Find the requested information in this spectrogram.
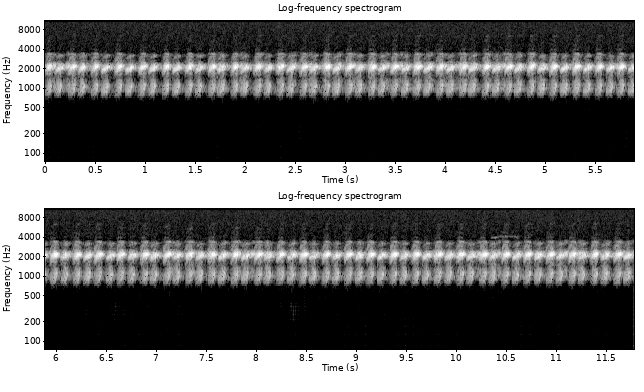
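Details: Nocturnal chorus of tree frogs at a forest pond, north-east Italy, mid-April: an unbroken, even stream of rapid grating croaks, many per second, forming a continuous buzzing wall of sound.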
